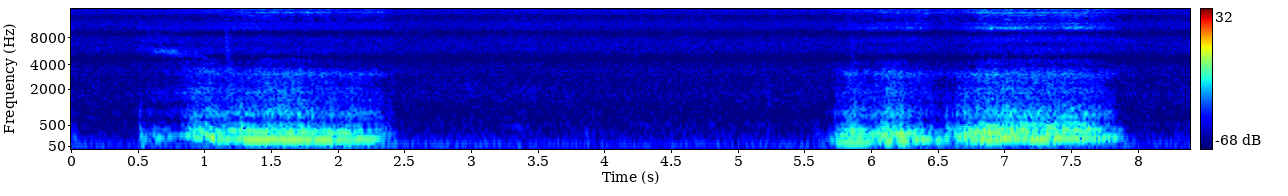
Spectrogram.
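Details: Corgi dog snoring: two long, rumbling, fluttering breath sounds separated by quiet.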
